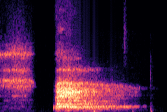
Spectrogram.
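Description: A person breathing close to the microphone: a short breath, then a longer, louder breath out, like a sigh, fading away.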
